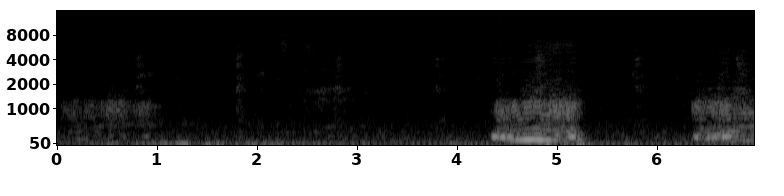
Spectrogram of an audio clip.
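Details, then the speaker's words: Dog snoring in a quiet room with faint scratching: two loud, rumbling snores about two seconds apart. "mon chien qui ronfle je sais pas vous l'entendez ronfler mais ça y va"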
